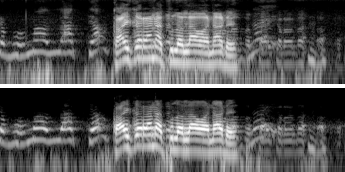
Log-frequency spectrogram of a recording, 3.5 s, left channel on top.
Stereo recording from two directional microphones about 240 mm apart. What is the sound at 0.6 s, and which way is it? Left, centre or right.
A man's voice, left.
